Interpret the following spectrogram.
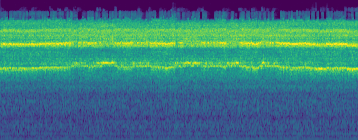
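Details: Revere Ware tea kettle after repair, with its fallen-off spout cup refitted using a nut and bolt: a high, steady steam whistle with a second higher tone, wavering slightly at the boil; normal whistling restored.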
